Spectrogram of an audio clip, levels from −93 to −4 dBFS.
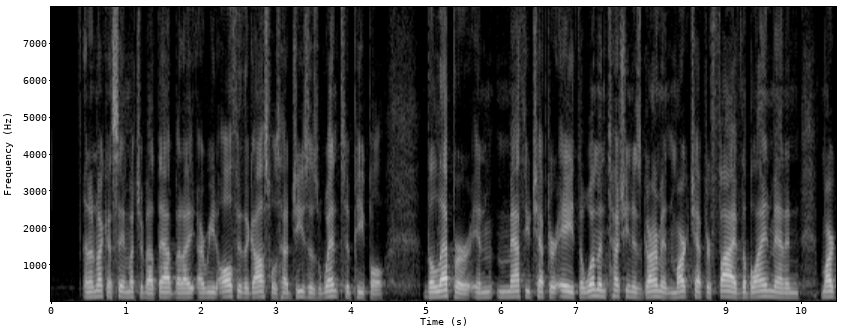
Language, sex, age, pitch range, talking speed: English, male, 40-59, 130-165 Hz, 240 wpm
